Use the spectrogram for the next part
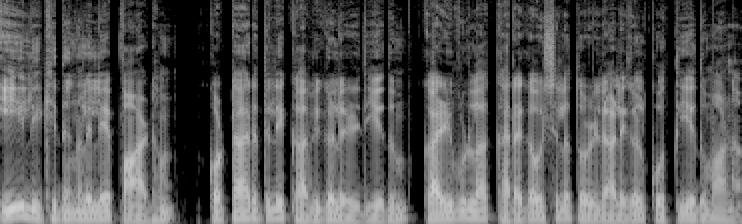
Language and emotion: Malayalam, neutral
